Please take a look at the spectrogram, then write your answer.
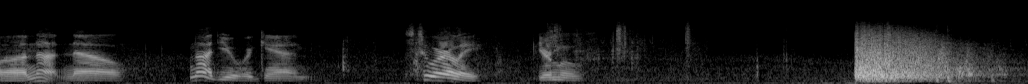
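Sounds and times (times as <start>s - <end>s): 
speech: 0.3s - 3.2s, 4.0s - 6.3s
gunshot: 8.6s - 10.2s.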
